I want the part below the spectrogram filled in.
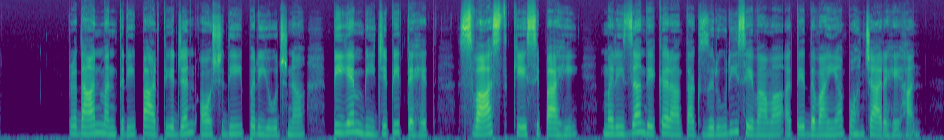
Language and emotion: Punjabi, neutral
